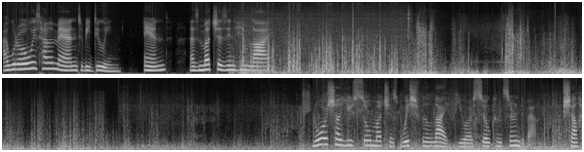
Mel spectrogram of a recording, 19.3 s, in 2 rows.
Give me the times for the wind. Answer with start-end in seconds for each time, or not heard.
3.8-19.3.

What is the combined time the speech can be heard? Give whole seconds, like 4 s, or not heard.
9 s.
